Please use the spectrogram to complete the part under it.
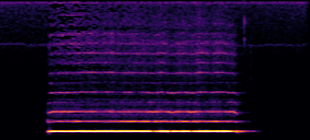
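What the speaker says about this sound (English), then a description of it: "C sharp requires taking all your fingers off the whistle." A tin whistle holds a single clear C sharp, played with all fingers lifted off the holes, sounding as one bright sustained tone of about two seconds that starts abruptly and fades out, with no talk.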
